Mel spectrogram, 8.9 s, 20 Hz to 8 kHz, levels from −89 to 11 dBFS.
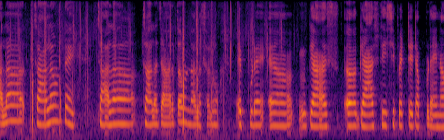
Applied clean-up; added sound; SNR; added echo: none; Run; 12 dB; none.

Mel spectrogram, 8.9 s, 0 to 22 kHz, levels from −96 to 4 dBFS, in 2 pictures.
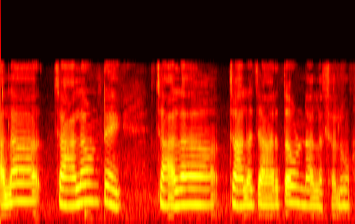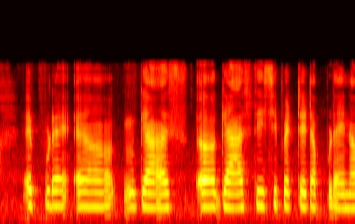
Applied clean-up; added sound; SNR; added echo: none; none; none; none.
